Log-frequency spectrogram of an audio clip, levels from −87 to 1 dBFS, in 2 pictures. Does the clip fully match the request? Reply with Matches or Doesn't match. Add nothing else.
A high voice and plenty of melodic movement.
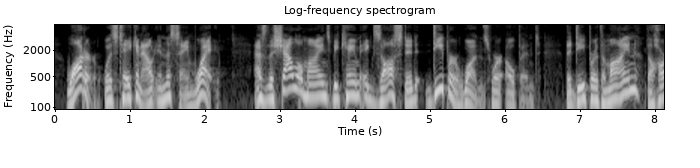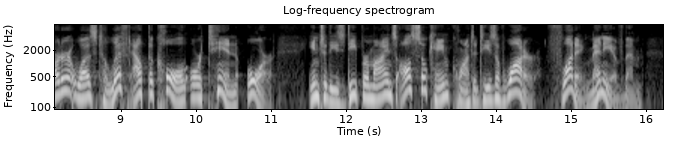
Doesn't match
